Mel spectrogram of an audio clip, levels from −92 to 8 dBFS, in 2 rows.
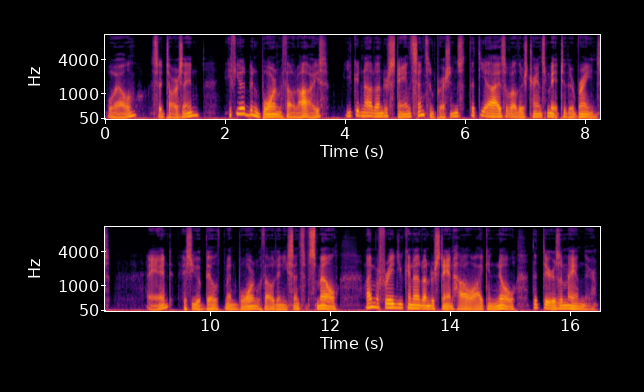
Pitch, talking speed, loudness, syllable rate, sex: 105 Hz, 195 wpm, -18 LUFS, 5.0 syllables/s, male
